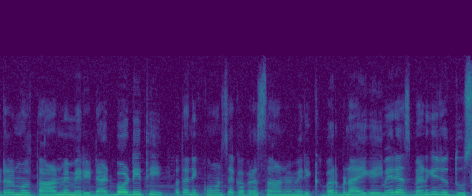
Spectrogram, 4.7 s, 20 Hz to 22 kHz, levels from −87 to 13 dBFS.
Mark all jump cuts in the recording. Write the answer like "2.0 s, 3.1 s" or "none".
1.7 s, 3.8 s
